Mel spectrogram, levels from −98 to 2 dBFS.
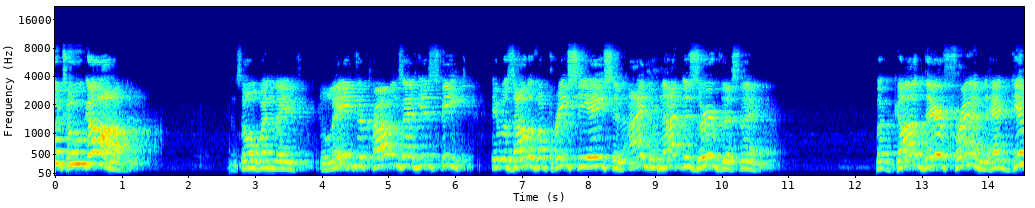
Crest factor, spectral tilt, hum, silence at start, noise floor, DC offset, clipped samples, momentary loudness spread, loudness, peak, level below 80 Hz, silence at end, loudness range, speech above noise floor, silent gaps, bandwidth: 18 dB; -4 dB/octave; none; 0 s; -80 dBFS; under 0.1%; under 0.1%; 13 LU; -33 LUFS; -16 dBFS; under -90 dBFS; 0 s; 5 LU; 47 dB; none; 9 kHz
